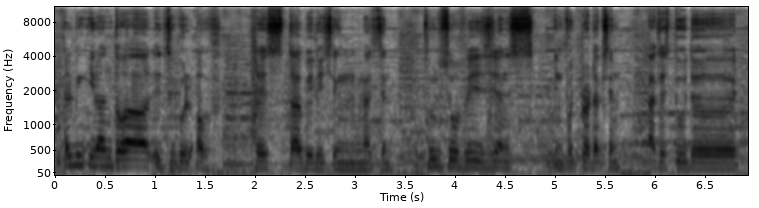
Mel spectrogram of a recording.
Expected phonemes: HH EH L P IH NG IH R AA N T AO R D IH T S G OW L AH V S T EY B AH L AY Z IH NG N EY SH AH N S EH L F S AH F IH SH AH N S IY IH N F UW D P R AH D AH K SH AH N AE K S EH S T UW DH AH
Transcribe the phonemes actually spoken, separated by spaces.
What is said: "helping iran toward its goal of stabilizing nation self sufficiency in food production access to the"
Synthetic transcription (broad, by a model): HH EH L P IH NG IH R AA N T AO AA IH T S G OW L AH F S T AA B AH L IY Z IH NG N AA S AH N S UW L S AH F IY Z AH N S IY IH N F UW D P R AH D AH K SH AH N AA K S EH S T UW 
